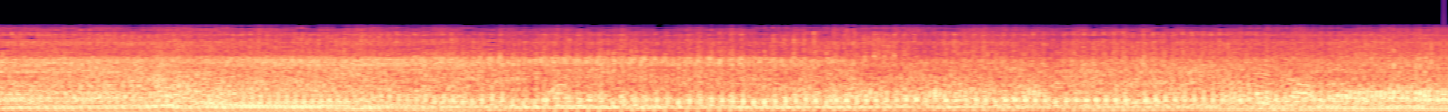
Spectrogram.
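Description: A petrol lawn mower engine roars steadily up close.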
